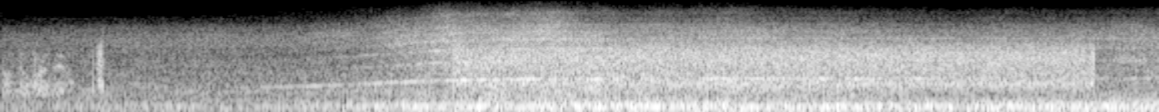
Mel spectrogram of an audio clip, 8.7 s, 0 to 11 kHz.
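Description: A fixed-wing airliner takes off from runway 02 at Lisbon Airport, its engine roar swelling from a steady whine into a loud, sustained broadband rush at fairly close range, with no one talking.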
